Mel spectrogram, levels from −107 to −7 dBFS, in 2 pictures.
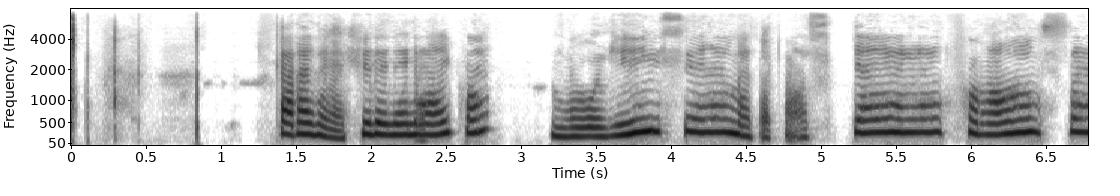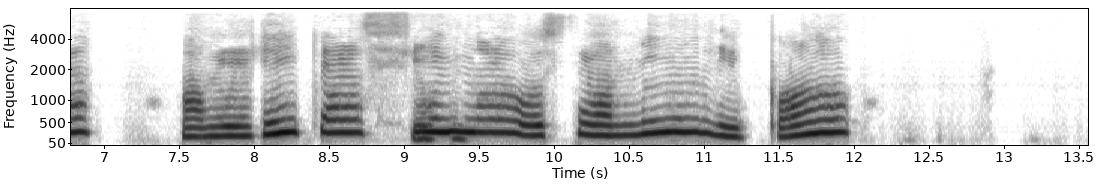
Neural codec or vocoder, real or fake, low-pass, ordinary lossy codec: codec, 16 kHz, 1 kbps, FreqCodec, larger model; fake; 7.2 kHz; none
